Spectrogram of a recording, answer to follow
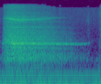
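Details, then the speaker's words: Imitated moderate inspiratory stridor in abductor spasmodic dysphonia teaching: a quick full in-breath with a steady whistling-tonal vocal noise, the desired effect after Botox, unlike pure rushing air. "so I went all the way from empty to all the way full in just that Split Second and all you heard was rushing air noise you didn't hear any vocal noise"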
